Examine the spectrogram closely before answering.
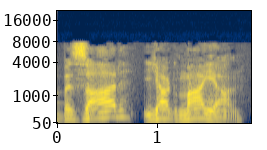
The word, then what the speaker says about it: Behzad Yaghmaian: All right, Behzad Yaghmaian.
